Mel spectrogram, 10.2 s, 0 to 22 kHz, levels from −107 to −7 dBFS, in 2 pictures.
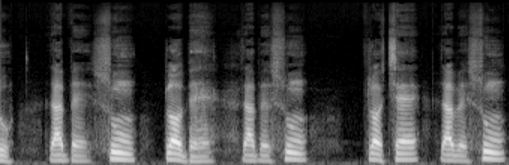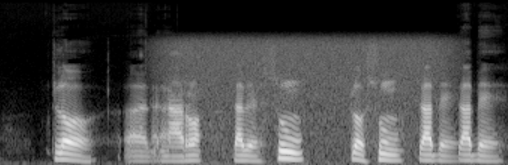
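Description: At 6.51 s the speech shifts character. This is digital radio blending to analogue. The receiver lost its digital stream and cross-faded to the station's FM broadcast over about 0.43 s. Hiss rises, sitting around 25 dB below the speech. The level changes by about 1 dB. The FM sound holds until 9.81 s. Then the receiver fades back to the cleaner, fuller digital signal.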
